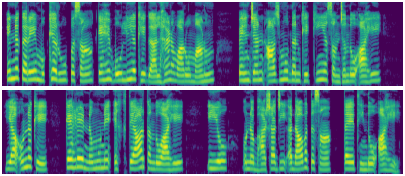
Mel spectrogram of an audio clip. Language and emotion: Sindhi, neutral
